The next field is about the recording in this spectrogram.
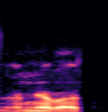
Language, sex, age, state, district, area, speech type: Odia, male, 18-30, Odisha, Jagatsinghpur, rural, spontaneous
